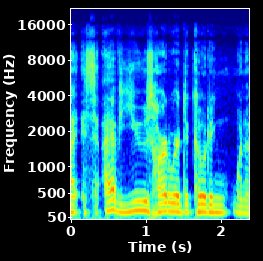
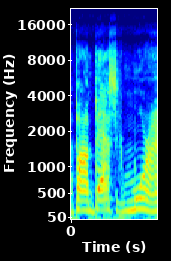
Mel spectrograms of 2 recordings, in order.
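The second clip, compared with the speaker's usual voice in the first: normal talking voice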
